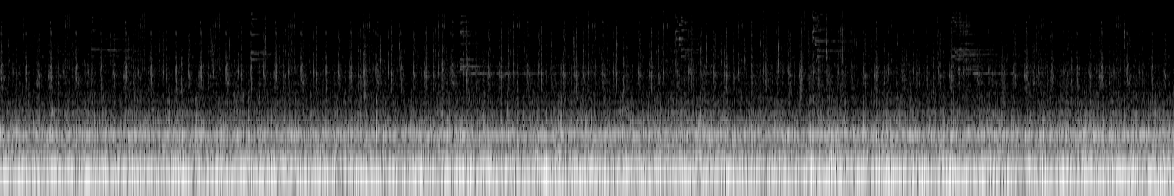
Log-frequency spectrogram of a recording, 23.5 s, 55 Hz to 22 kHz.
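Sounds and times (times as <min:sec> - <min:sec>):
deep roar of fire with faint crackles and ticks: 0:00.1 - 0:23.4
small machines around the house chiming and ringing: 0:09.2 - 0:10.7, 0:13.5 - 0:14.8, 0:16.2 - 0:17.5, 0:18.9 - 0:20.6.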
